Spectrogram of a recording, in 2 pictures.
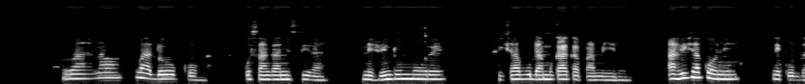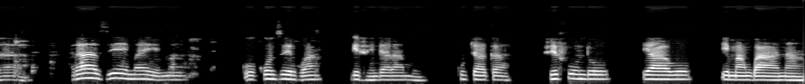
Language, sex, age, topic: Ndau, female, 36-49, education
